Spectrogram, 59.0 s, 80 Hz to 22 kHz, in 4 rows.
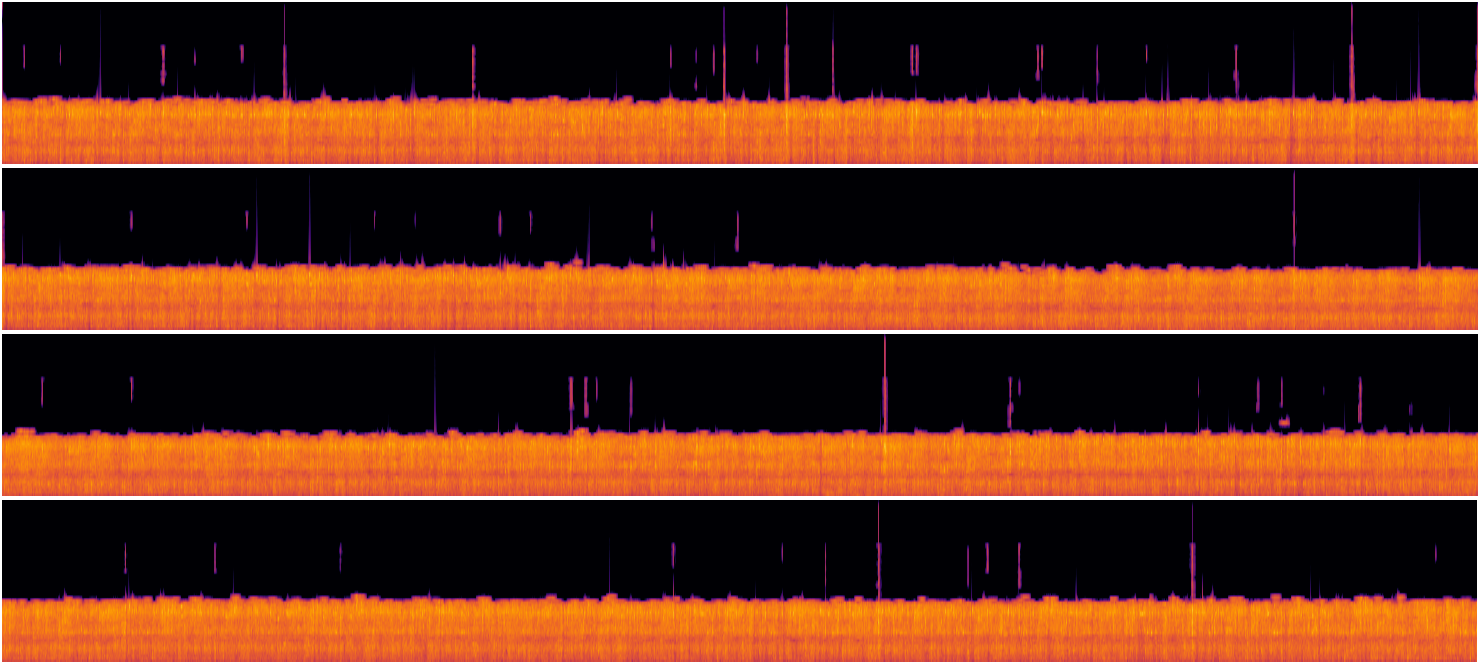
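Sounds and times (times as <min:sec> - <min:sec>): machine clattering: 0:00.0 - 0:59.0.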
